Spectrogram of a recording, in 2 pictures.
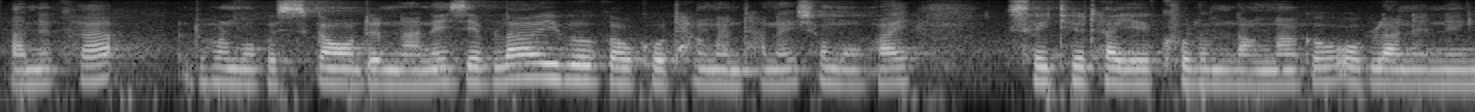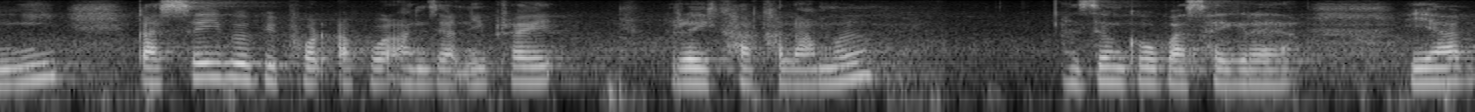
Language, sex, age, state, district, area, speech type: Bodo, female, 30-45, Assam, Chirang, urban, spontaneous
